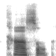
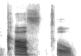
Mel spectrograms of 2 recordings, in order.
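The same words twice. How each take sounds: First: The T sound in the middle is silent. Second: The T sound in the middle is pronounced. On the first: The speaker calls it right. "It's castle" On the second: The speaker calls it wrong. "We don't say castle. We don't pronounce the T"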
